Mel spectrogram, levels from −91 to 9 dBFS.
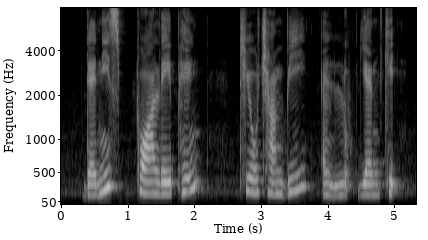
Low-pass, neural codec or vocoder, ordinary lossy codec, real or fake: none; codec, 16 kHz, 16 kbps, FreqCodec, larger model; none; fake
